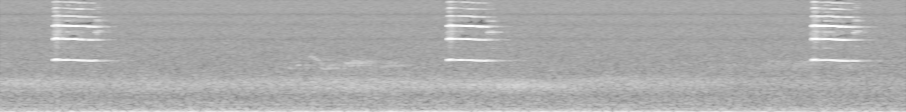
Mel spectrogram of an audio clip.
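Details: Juvenile long-eared owl calling three times, each a sharp high squeaking whistle under half a second long, spaced about four seconds apart, with faint softer squeaks between and a quiet low hum behind.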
